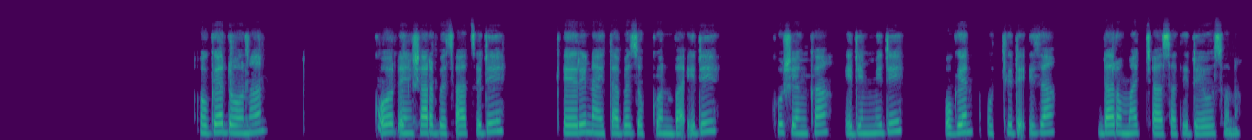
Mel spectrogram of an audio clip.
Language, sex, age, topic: Gamo, female, 18-24, government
